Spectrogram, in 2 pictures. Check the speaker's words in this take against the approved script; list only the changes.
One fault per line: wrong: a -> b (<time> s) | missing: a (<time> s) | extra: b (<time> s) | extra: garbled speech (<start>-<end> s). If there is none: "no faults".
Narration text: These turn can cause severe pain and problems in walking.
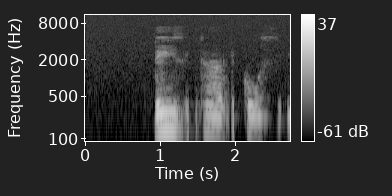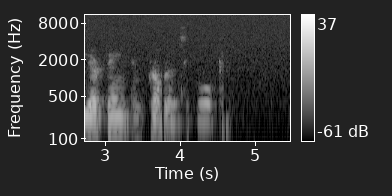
extra: in (1.3 s)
